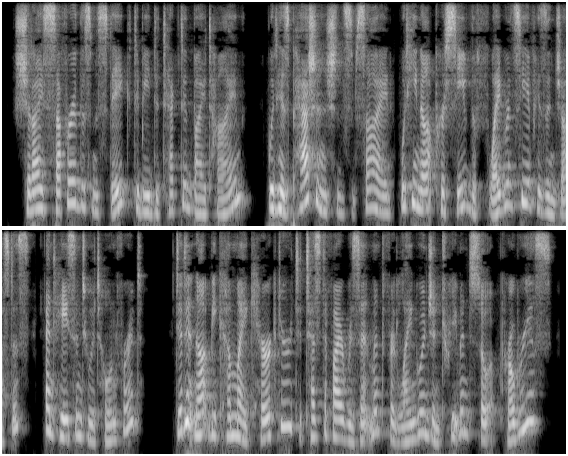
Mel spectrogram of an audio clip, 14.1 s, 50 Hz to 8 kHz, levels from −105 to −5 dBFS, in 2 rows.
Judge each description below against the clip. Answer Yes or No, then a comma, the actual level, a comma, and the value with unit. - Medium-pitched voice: No, high, 200 Hz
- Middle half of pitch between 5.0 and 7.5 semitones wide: Yes, wide, 5.6 semitones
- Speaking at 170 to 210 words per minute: Yes, average, 190 wpm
